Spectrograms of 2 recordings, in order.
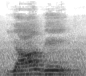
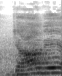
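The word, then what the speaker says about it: Yahweh: அந்த ஜெகோவாவுக்கு எபிரேய மொழியில் யாவே, YHWH. அது ஜெர்மன் மொழியில் ஜாவே அப்படின்னு அவங்க ப்ரொனவுன்ஸ் பண்ணாங்க. ஸோ ஜெர்மன் மொழியில் ஜாவே அப்படின்னு ப்ரொனவுன்ஸ் பண்ணதுனால அங்கேயும் ஜே ஃபர்ஸ்ட் லெட்டர்.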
